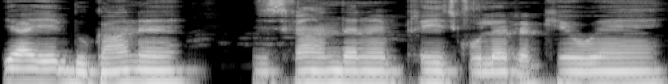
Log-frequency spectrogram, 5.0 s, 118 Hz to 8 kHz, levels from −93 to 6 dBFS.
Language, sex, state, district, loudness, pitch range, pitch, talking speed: Hindi, male, Jharkhand, Ranchi, -13 LUFS, 110-120 Hz, 115 Hz, 145 wpm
